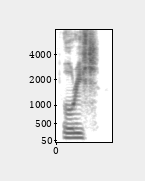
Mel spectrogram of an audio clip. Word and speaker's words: Ulrich: And I love Ulrich, so Ulrich, as he pronounces it, and so I thought that would be a good pick.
